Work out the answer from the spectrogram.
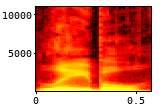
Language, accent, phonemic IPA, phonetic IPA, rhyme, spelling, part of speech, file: English, US, /ˈleɪ.bəl/, [ˈleɪ.bɫ̩], -eɪbəl, label, noun / verb, En-us-label.ogg
- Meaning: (noun) A small ticket or sign giving information about something to which it is attached or intended to be attached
